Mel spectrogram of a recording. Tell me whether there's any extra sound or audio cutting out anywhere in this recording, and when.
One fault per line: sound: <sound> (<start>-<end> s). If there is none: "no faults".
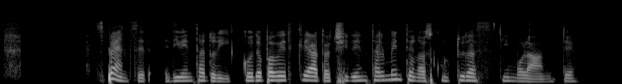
no faults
